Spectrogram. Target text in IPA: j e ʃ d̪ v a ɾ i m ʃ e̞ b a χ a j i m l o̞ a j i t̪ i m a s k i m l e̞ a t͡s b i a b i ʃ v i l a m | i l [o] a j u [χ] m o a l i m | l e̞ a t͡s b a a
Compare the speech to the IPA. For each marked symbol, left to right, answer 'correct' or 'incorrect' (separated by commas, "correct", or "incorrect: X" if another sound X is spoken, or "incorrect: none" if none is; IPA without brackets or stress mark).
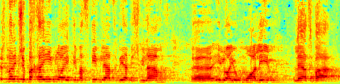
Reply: incorrect: u, incorrect: none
